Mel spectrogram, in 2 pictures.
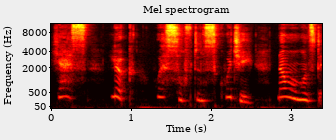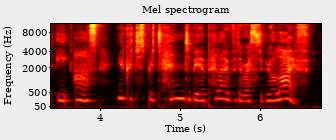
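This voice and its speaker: A woman voicing a soft, friendly talking pillow in a storybook tale, gentle and coaxing. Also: fairly high pitch, normal speed, breathy edge, pitched above the performer's own voice.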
